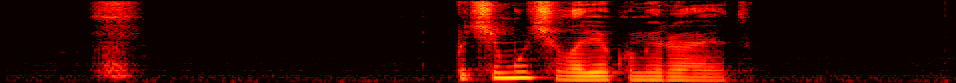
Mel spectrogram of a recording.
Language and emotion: Russian, sad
